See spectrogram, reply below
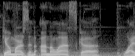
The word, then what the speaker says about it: Unalaska: Unalaska.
